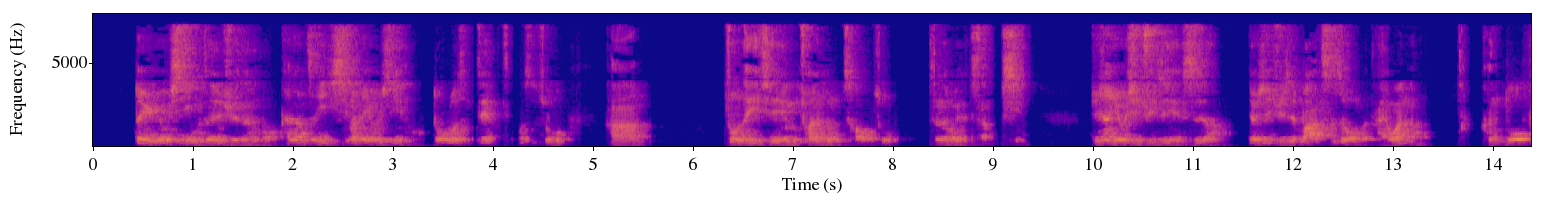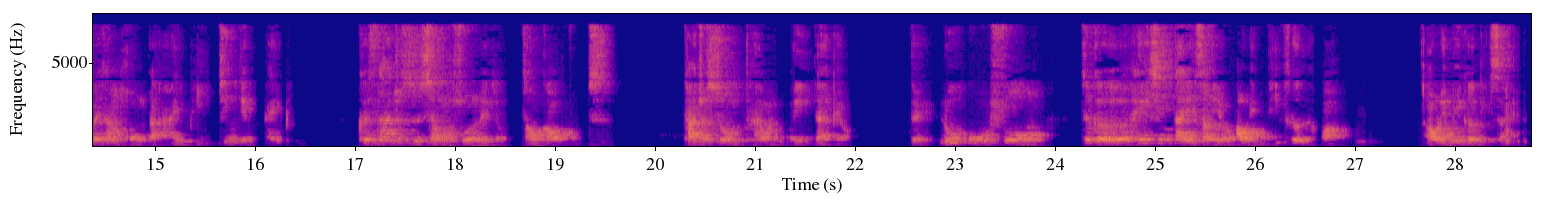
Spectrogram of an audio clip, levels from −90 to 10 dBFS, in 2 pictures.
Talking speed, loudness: 265 characters per minute, -30 LUFS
